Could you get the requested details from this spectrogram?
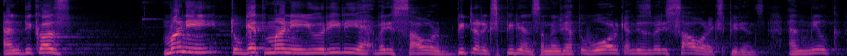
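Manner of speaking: usual speaking voice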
